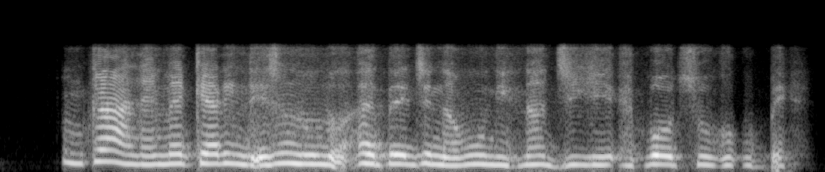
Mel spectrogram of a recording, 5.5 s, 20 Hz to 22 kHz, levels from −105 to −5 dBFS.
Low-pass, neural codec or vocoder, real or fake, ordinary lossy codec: 7.2 kHz; codec, 16 kHz in and 24 kHz out, 0.4 kbps, LongCat-Audio-Codec, two codebook decoder; fake; Opus, 24 kbps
